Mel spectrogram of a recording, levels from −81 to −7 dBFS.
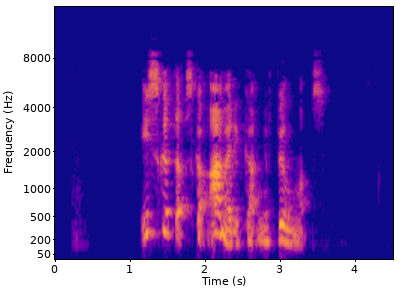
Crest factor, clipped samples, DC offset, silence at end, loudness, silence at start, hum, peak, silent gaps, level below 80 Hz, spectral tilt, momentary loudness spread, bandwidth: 24 dB; under 0.1%; under 0.1%; 0.95 s; -24 LUFS; 1.15 s; none; -4 dBFS; none; -76 dBFS; -2.5 dB/octave; 19 LU; 9.4 kHz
